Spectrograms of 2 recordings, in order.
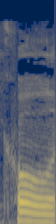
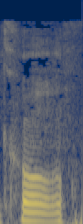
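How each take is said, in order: First: Cool with vowel like "call"; imitated Manchester pronunciation. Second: Cool with long "oo" vowel; contrasting pronunciation. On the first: Quoting Manchester friend's protest, cool sounding like "call". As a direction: say cool almost as "coal". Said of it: "I got her to say call and cool". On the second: Retold or imitated. Quoting friend insisting on the difference, cool with clear oo. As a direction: say cool as "kool". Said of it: "they sounded exactly the same".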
